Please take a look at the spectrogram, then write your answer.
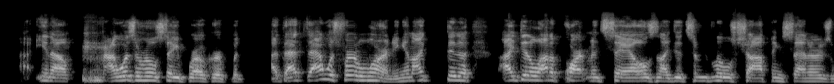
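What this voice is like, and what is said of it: Philadelphia accent. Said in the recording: “I'm from outside of Philadelphia. You could probably tell by my accent or whatever. So I'm a Philadelphia and Jersey boy.”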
